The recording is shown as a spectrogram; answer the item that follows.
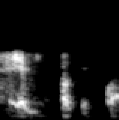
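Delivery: whispered, hushed, startled little yelp. Voicing a character who hears a sudden whisper in her head: startled yelp. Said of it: "yelp a little".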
